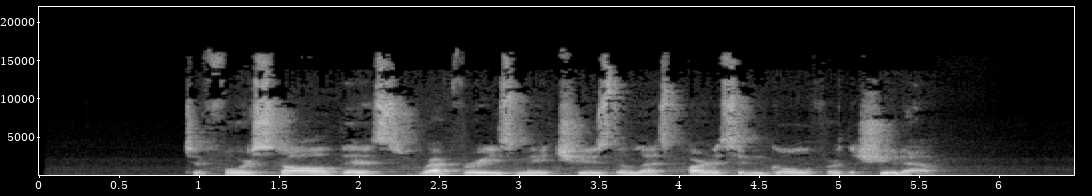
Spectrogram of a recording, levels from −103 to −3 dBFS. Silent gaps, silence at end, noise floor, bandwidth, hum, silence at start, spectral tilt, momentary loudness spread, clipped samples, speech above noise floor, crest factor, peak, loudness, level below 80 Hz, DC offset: none; 0.9 s; -74 dBFS; 16.5 kHz; none; 0.9 s; -3.5 dB/octave; 9 LU; under 0.1%; 51 dB; 18 dB; -6 dBFS; -23 LUFS; -64 dBFS; under 0.1%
